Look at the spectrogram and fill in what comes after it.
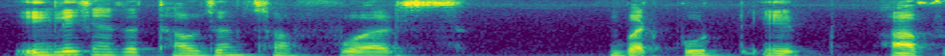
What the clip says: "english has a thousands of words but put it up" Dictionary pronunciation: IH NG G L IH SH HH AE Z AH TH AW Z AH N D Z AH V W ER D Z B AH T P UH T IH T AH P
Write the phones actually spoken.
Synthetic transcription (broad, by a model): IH NG G L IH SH HH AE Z AH T AW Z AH N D S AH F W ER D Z B AH T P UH T IH T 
